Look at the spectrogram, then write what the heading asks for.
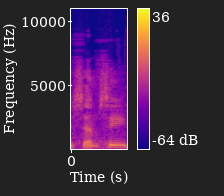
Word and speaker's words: Semsey: Am I pronouncing your name properly? Semsey? You got it. Semsey? Which is Z or an S sound? Semsey. Semsey. There you go.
